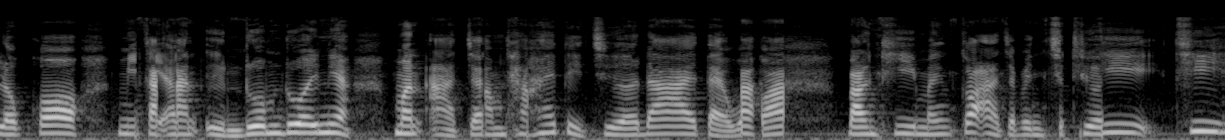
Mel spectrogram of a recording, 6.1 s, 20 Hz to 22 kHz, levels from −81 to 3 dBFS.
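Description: Frames out of order at 0.69–0.90, 2.44–2.65, 3.72–3.93 and 5.31–5.52 s: two roughly 105 ms runs swap places each time, giving a garbled flutter.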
